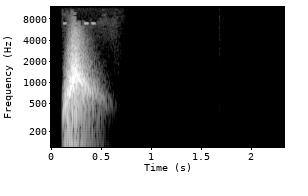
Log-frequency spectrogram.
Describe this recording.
Woosh Medium Short 01
White noise soundeffect from my Wooshes Pack. Useful for motion graphic animations.
space, scifi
